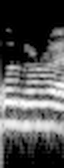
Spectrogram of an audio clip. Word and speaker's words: Uluru: And And so you're pronouncing Uluru, Ulu? Uluru.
